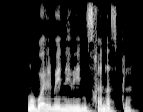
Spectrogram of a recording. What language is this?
Pashto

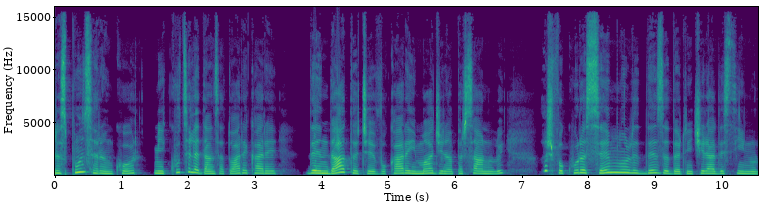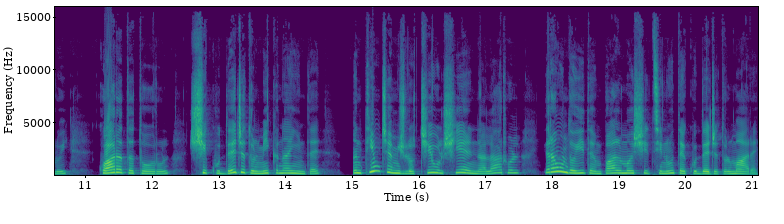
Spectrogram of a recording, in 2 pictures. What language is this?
Romanian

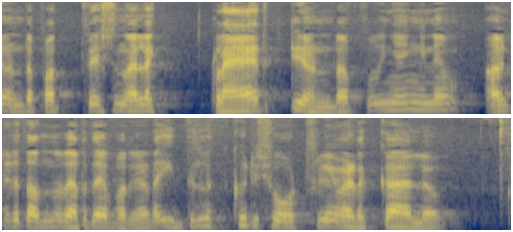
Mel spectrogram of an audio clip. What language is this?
Malayalam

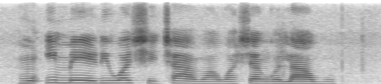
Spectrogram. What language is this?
Venda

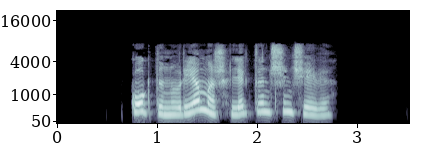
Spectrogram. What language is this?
Mari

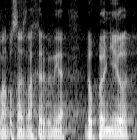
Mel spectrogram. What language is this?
Czech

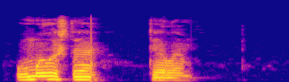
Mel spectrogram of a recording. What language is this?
Mari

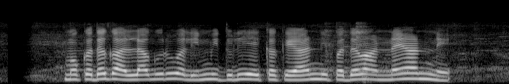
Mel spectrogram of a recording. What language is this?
Sinhala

